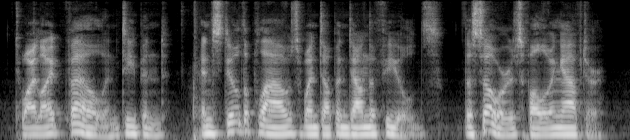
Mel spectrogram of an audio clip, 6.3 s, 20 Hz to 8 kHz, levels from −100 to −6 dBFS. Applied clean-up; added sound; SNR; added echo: neural separator model SepFormer DNS4.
